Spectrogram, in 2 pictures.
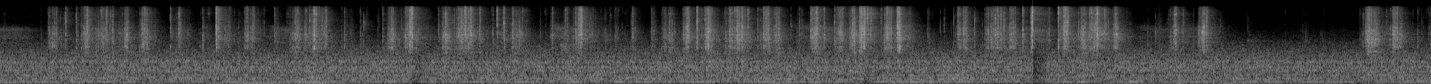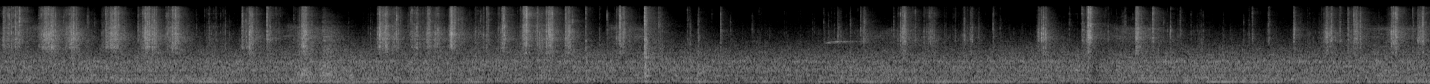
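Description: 4x4 speed cube turned fast by hand: a dense run of plastic clicks and rattles from its layers, with a short pause about halfway. The turning stops about three-quarters of the way through, leaving only a few scattered clicks.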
